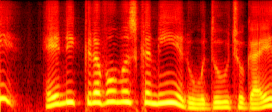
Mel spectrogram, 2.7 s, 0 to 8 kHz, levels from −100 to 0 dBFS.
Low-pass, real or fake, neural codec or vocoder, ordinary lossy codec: none; fake; codec, 16 kHz, 0.2 kbps, FocalCodec; none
